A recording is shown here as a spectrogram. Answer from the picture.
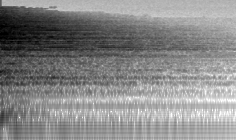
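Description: The end of a goregrind track: the band's last hit, cymbals with a sustained chord, ringing out and fading away within about a second.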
